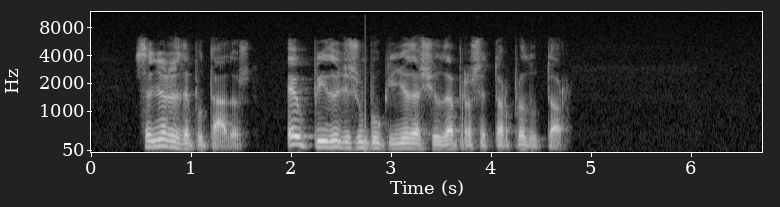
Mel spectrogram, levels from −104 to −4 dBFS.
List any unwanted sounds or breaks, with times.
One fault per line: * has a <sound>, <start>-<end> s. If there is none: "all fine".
all fine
